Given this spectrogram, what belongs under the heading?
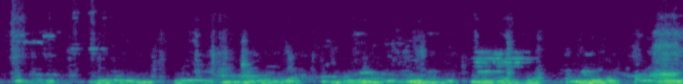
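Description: Giribaz pigeons cooing after a female is released, a steady run of low, rolling coos in close succession, loud and near, with a voice talking over them.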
